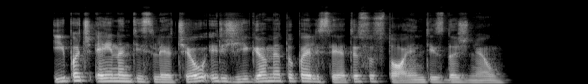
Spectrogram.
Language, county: Lithuanian, Alytus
